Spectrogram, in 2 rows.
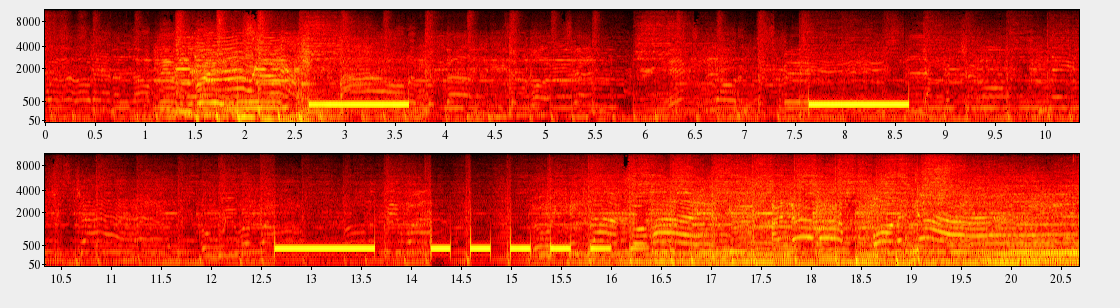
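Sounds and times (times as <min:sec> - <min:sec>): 
loud continuous music: 0:00.0 - 0:20.6
telephone ringing tones on an outgoing call: 0:02.6 - 0:03.8, 0:07.6 - 0:08.7, 0:12.6 - 0:15.8.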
